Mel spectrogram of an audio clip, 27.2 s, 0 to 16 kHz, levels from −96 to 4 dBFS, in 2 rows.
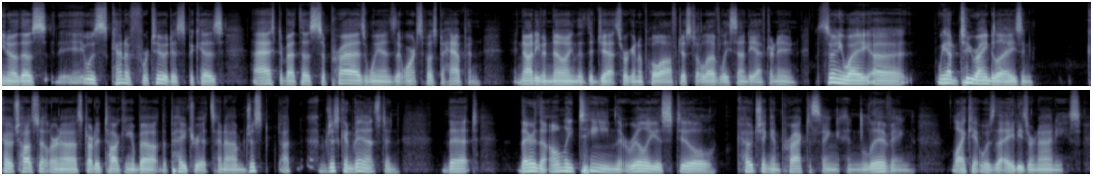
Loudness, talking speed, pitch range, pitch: -25 LUFS, 185 wpm, 110-135 Hz, 120 Hz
